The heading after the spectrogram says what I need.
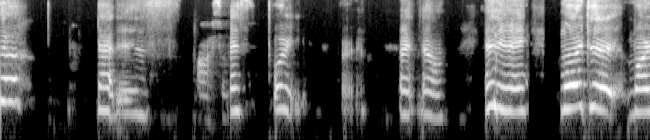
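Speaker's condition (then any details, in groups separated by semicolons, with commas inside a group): Cerebral palsy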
